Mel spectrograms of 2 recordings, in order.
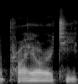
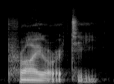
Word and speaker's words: priority: Make sure that you pronounce that first I vowel correctly. Priority, not priority. Just like we say Wi-Fi, not Wi-Fi. And bilingual, not bilingual.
